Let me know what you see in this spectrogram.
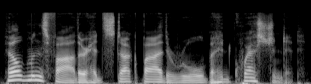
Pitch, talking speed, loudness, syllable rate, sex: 120 Hz, 210 wpm, -17 LUFS, 4.9 syllables/s, male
